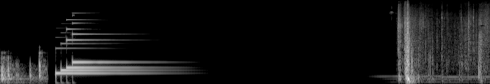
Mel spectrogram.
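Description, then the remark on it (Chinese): A few quick clicks and a ringing chime that fades into silence, then a loud, sudden crash of a heavy object hitting the ground, followed by a rough, rattling decay. “似乎有一个重物落地的声音在你的耳畔响起。”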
